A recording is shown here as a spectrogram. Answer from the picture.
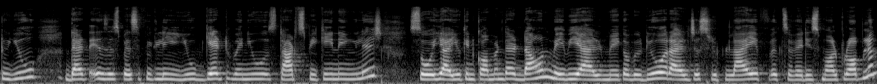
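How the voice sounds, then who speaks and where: A woman with an Indian accent talks at a fairly quick pace in a high pitch, her tone dark and mellow and her intonation fairly even. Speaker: YouTuber, English learning tips. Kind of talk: casual tutorial. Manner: fast; hesitant, many fillers.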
